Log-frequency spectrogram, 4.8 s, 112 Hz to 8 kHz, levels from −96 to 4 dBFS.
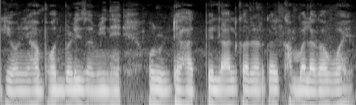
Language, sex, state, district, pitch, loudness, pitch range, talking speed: Hindi, male, Uttar Pradesh, Lalitpur, 105 Hz, -16 LUFS, 100-105 Hz, 200 wpm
